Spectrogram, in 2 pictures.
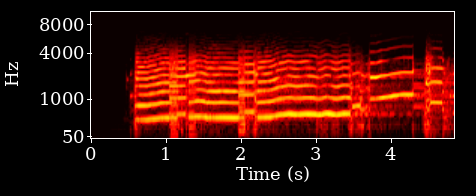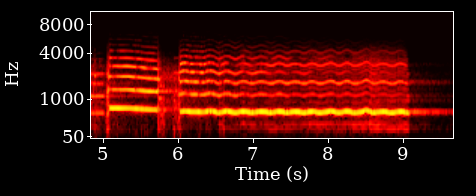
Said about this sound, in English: Here's the sound of a full-tone plimsoll overdrive with the delay switched off.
